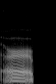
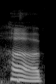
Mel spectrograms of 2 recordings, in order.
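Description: First: The word begins with a vowel, no h. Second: The word begins with a clear h sound. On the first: This is the American way of saying it. "Not herb, like we say" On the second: This is the British way of saying it. "And you say herb, right? Herb, yes"

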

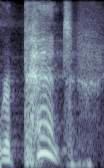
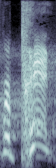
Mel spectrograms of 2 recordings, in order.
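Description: First: It is said calmly and simply. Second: It is said harshly, like an accusation. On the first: It is a simple call to change direction. The speaker calls it right. "He's simply saying" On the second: The speaker is condemning the listener as a sinner. The speaker calls it wrong. "Not like, repent, you sinner! Not like that"

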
